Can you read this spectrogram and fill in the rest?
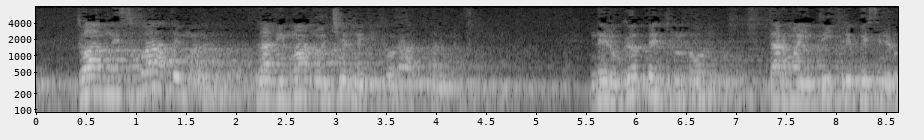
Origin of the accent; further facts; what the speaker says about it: Bistrița-Năsăud, Romania; În satul meu natal, spre Dumnezeu, din județul Bistrița Năsăud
